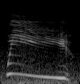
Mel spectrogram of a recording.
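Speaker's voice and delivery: high gleeful squeal; gleeful whee. Real, not acted. Streamer sliding down a vent, squealing with glee.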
